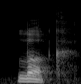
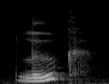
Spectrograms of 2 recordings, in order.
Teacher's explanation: the uh vowel which is LAX like in good book and the O vowel which is tense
